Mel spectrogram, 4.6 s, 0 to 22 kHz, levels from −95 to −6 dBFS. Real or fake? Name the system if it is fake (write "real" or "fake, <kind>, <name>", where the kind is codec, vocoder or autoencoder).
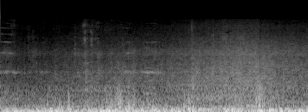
fake, vocoder, Vocos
